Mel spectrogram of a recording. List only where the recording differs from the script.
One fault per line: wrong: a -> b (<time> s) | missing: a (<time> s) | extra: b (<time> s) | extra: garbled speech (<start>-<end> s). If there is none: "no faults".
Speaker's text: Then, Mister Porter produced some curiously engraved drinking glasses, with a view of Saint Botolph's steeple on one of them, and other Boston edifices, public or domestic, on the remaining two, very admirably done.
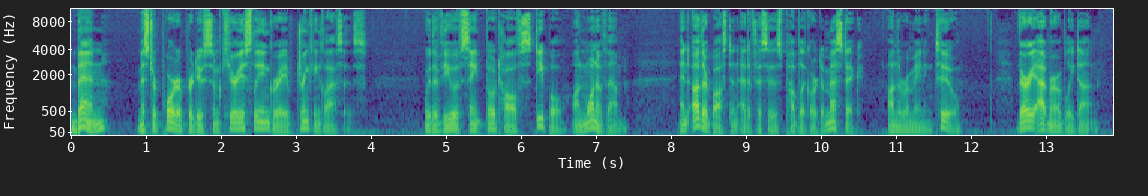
no faults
